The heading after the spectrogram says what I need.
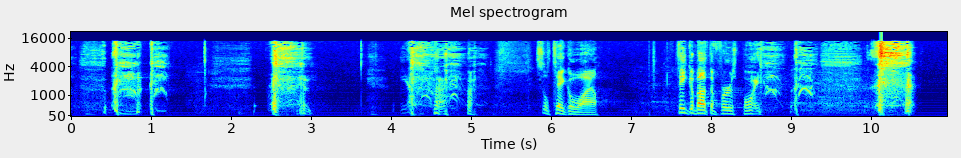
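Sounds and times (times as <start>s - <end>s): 
person coughing after a drink: 0.2s - 1.3s, 2.5s - 3.1s, 4.2s - 5.2s, 8.6s - 10.6s
speech: 4.5s - 5.2s, 5.9s - 6.7s, 7.6s - 8.8s.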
